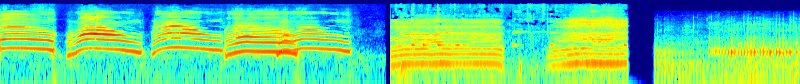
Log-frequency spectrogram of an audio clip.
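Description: A kitten mewing about five times in high calls that rise and fall, then a goat bleating twice in lower, steadier calls, then a cheetah's low, rough, pulsing purr-like rumble near the end.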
